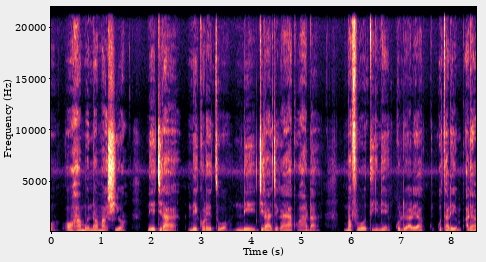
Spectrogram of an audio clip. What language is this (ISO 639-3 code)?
kik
